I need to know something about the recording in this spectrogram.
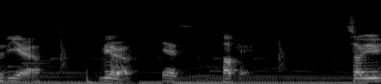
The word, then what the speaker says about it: Vrow: You pronounce the V first and then Row. Yes. Vrow. That is how it's meant to be. Not Row. not Row or Crow or anything.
